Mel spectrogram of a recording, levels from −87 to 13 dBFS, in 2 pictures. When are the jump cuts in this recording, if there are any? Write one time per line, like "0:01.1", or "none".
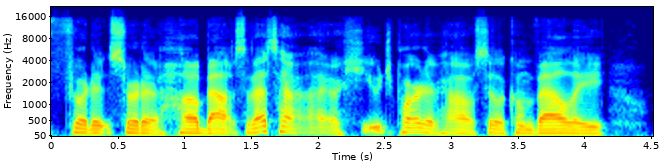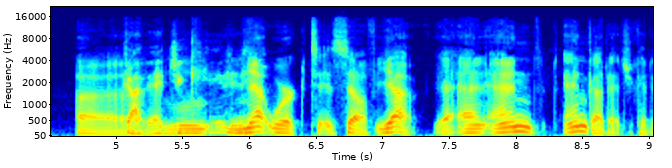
none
